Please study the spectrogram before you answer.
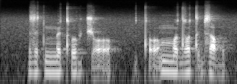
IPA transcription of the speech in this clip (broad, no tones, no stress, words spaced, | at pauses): zətmːœtʼoɡ t͡ʃɔ̰ | tʼɔ̰ mːɔdɔtə̰bzɑb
